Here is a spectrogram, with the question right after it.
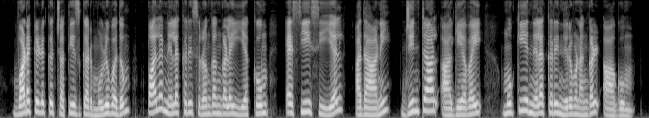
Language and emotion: Tamil, neutral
